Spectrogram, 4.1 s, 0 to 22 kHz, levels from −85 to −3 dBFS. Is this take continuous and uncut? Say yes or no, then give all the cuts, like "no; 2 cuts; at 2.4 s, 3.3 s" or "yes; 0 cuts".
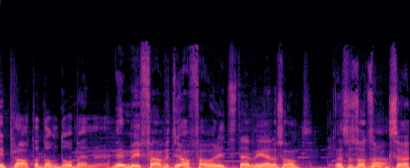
yes; 0 cuts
